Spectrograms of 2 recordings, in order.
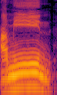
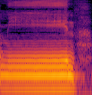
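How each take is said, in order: First: The first vowel is short, the second long. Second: Both vowels are long with a single m. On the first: It means a trustworthy person. The speaker calls it wrong. "A-nya pendek, min-nya panjang" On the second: It means grant it. The speaker calls it right. "A-nya dibaca panjang, minimal dua harokah, minnya dibaca panjang empat sampai enam harokah"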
